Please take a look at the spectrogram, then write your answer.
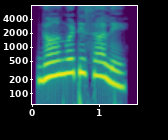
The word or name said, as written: ಗಾಂವಟಿಸಾಲೆ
